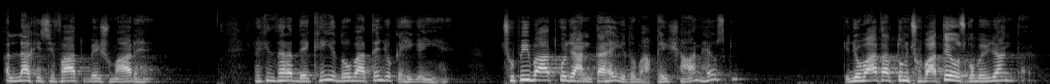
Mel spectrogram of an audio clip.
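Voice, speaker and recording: A man teaching a Quran commentary lesson to a seated audience. He recites each verse, explains it, and swings from raised emphasis to a hush. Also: fairly high pitch, animated, gravelly. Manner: rising emphasis then dropping to a hush.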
